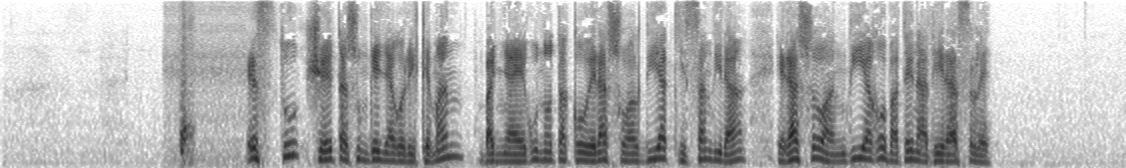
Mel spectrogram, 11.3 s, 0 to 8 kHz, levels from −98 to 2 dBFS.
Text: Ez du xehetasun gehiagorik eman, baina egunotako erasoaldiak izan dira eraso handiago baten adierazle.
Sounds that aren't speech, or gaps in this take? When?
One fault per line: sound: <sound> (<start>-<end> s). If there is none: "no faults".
sound: whoosh (1.8-2.0 s)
